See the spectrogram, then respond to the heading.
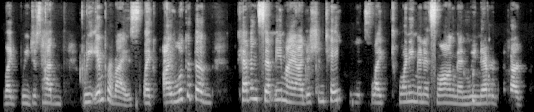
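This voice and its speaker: A middle-aged woman puppeteer telling stories in a casual interview, bubbly and animated, acting out quotes in high voices. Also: moderate pace, rough recording.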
